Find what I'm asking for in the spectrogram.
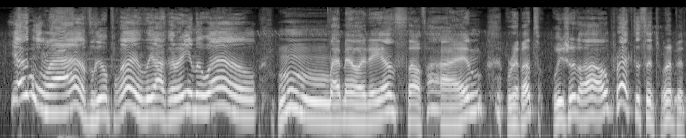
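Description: Speaking in a put-on character voice, a female-sounding voice at medium pitch moves at a fairly slow pace. She leaves hardly any pauses. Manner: silly, with ribbit croaks.

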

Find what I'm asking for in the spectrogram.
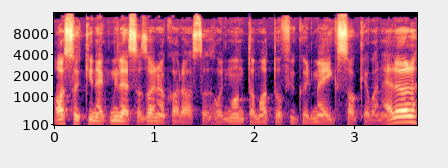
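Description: Lively intonation marks this man's speech. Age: 50s. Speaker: university professor. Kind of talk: lecture. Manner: halting. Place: hall. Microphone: podium.

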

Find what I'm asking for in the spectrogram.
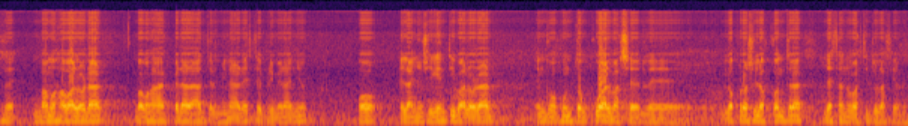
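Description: A man's monotone, flat delivery broken by long, frequent pauses, against noticeable background noise. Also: moderate pace. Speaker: cooking teacher. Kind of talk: interview. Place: cafe. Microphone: lapel.

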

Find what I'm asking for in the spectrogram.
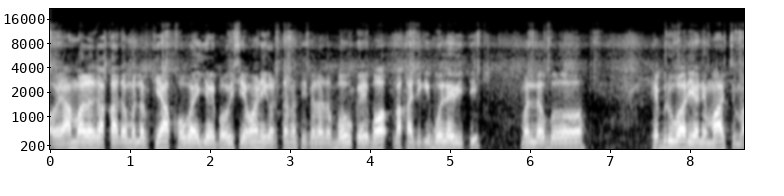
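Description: Recorded dry and close with no echo, a man speaks in a flat monotone at a fairly high pitch while noticeable noise sits in the background. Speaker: vlogger. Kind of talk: vlog narration.

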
